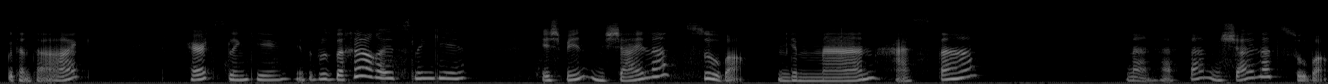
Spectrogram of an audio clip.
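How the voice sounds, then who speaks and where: A Persian-speaking woman gives a casual German lesson, walking through each phrase step by step and checking in with "okay?" Her voice is medium-pitched and very animated.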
